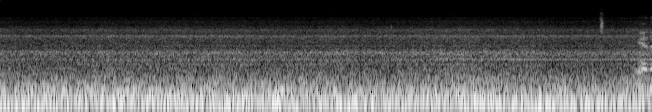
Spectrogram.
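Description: Tyres roll on smooth asphalt with a low rumble.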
